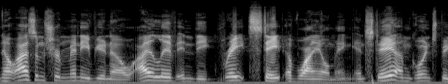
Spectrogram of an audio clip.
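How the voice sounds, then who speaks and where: A man with an American accent, a fairly high pitch, vocal fry, a bright, sharp tone and a fairly quick pace. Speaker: YouTuber. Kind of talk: casual vlog monologue.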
